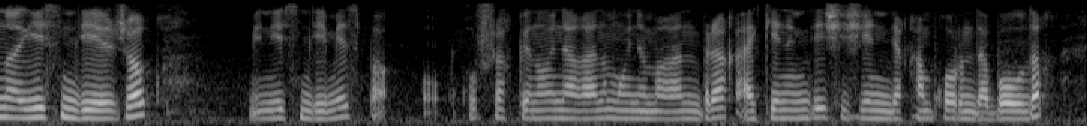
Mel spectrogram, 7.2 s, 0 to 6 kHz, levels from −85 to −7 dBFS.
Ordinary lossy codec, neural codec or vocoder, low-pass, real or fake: none; none; 5.4 kHz; real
